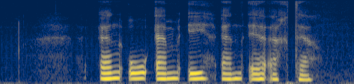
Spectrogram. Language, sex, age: Norwegian, female, 36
